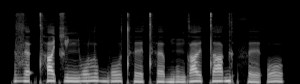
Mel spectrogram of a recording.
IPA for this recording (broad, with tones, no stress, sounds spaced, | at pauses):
z ɛ˦ ʔ tʰ ä˦˨ t͡ɕ e˦˨ ɲ o˦ l u˦˨ b o˦ ʊ̯ tʰ e˨ tʰ ɛ˨ b ũ˨ ɡ a˦˨ ɪ̯ t ä˦ ɡ ɪ˦ ʔ θ e˨ ʔ o˦˨ ʊ̯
